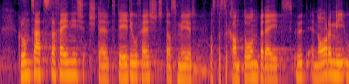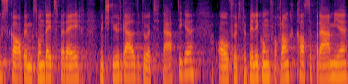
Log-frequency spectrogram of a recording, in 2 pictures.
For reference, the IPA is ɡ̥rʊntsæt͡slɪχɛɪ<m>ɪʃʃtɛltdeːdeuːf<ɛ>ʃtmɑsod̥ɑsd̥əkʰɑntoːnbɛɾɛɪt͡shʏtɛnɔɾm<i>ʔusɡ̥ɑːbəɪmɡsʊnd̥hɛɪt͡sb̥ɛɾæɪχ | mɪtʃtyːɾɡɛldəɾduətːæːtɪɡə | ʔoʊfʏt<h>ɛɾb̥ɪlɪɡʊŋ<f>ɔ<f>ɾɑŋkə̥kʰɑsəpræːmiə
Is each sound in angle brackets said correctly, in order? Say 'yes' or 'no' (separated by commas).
no, yes, yes, no, yes, no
